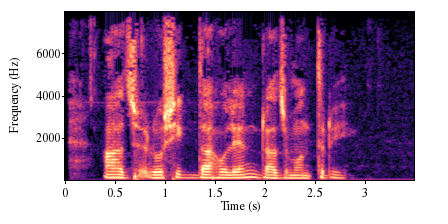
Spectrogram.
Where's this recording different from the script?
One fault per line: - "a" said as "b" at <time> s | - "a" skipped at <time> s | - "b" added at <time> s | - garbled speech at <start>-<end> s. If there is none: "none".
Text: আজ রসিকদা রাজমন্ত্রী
- "হলেন" added at 1.5 s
